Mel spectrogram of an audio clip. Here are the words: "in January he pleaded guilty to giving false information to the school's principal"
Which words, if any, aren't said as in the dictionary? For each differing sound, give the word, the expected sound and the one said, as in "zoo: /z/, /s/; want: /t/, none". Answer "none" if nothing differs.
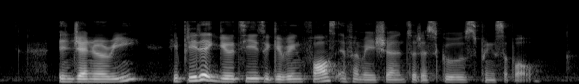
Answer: school's: /z/, /s/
